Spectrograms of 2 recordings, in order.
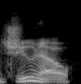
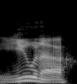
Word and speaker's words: Yuna: Sorry, my thing is that you keep saying Juno. Juna. It's with Y. Yuna.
